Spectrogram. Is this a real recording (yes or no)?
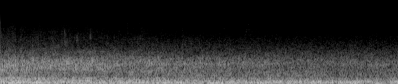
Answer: no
